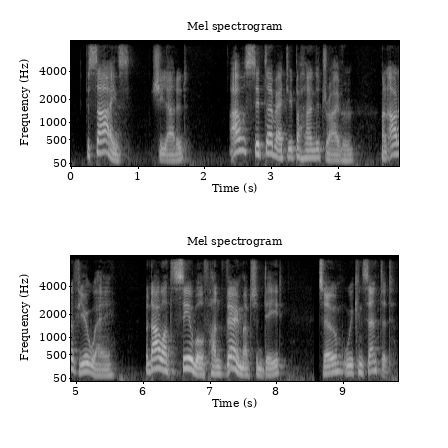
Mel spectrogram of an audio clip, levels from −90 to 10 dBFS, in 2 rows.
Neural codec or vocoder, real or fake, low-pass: codec, 24 kHz, 0.9 kbps, WavTokenizer, medium speech release version 1; fake; 7.2 kHz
